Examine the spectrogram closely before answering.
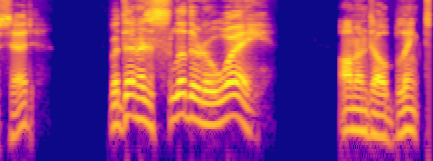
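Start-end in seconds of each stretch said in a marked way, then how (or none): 1.1-2.8 character voice. A narrator's reading. Necromancer continues explanation.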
